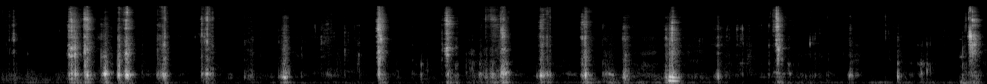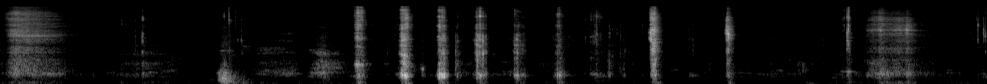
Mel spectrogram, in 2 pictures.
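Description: Close-up eating of fresh green tamarind pods dipped in sauce: crisp crunching bites and chewing, heard as many sharp clicks. Two longer breathy slurps come about halfway through and near the end.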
